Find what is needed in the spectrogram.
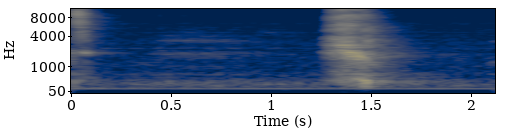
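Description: A woman's single short, sharp burst of breath through the nose or mouth, about a second and a half in, like a sneeze or a scoffing puff of air.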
